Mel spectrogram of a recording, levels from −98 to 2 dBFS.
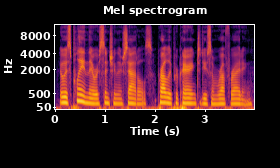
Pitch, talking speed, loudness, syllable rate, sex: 165 Hz, 225 wpm, -19 LUFS, 6.2 syllables/s, female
